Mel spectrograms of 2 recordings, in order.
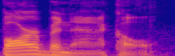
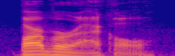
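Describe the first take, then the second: First: An 'n' sound comes before the last syllable. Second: No 'n' sound comes before the last syllable. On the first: The speaker calls it wrong. "Have I always said that wrong? I've always called it Barbarnacle" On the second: The speaker calls it right. "That's not what it's called. It's it's Barbaracle"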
